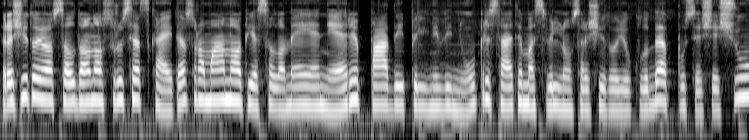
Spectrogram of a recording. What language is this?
Lithuanian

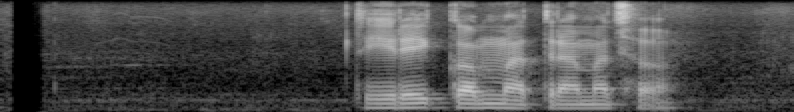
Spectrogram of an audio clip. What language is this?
Nepali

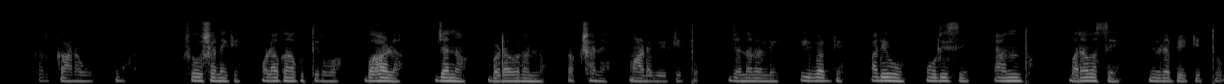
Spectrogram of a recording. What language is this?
Kannada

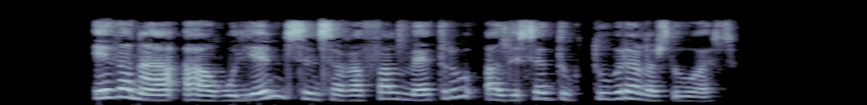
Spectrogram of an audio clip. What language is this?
Catalan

